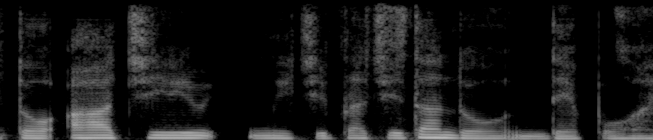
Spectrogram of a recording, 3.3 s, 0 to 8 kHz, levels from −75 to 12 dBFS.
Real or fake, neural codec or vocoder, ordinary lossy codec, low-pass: fake; codec, 16 kHz, 2 kbps, FunCodec, trained on Chinese and English, 25 frames a second; none; none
